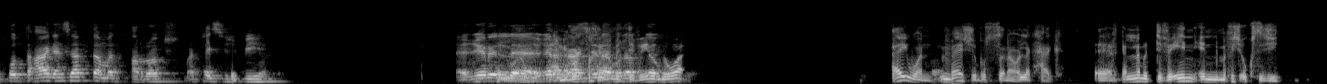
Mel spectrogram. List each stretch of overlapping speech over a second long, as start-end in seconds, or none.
5.0-6.8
